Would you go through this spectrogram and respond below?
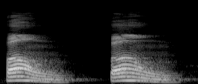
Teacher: Por exemplo, na palavra pão, o som do A, que é um som nasal, esse an, ele é mais forte que o som do O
